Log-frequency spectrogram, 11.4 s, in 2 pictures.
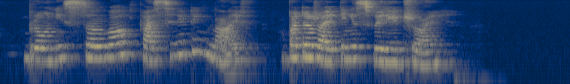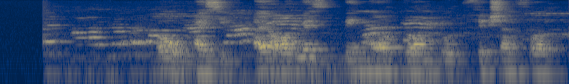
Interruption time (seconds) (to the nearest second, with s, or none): none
